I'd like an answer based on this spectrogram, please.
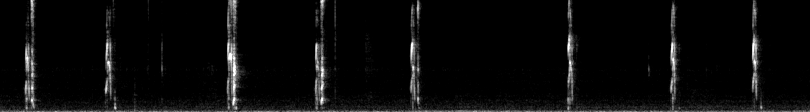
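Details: A backyard squirrel gives sharp, clicking chips about once a second, like little hiccups.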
